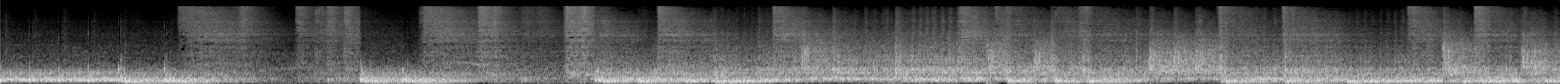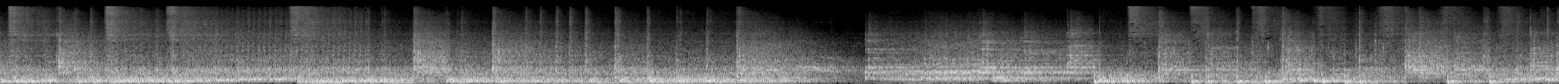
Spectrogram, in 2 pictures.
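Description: Marching drumline of snare drums and bass drums playing: fast sharp stick strikes over deep bass-drum hits. The playing eases off briefly twice, a few seconds in and about six seconds before the end.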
